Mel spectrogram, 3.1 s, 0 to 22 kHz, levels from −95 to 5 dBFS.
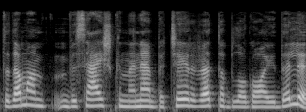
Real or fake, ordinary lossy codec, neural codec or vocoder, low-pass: real; AAC, 96 kbps; none; 14.4 kHz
